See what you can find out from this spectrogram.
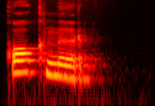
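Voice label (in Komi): "кок ныр", Komi, female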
